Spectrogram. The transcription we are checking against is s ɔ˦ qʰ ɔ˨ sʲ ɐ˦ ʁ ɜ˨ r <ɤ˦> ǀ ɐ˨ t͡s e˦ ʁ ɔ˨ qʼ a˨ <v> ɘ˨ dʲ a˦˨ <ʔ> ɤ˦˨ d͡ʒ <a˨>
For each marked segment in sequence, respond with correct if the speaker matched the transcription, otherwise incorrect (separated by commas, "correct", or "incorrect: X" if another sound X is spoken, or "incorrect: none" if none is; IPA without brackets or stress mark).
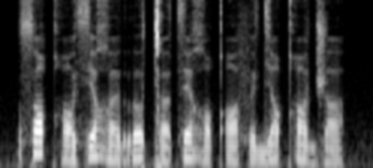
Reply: correct, incorrect: f, incorrect: qʰ, correct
